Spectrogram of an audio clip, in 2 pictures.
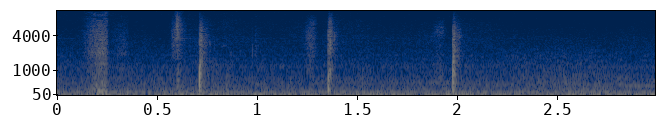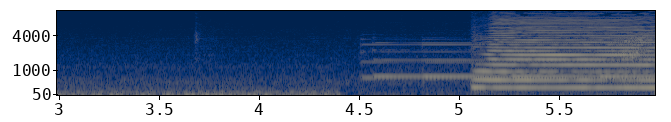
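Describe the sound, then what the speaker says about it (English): In a video game, a train reaches a level crossing: a few sharp clicks over a low hum, then a loud, steady, tonal horn-like blare swells in near the end. No one speaks. "And here's the train."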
